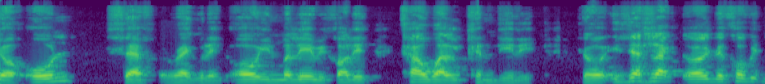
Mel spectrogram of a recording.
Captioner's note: non-english speech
